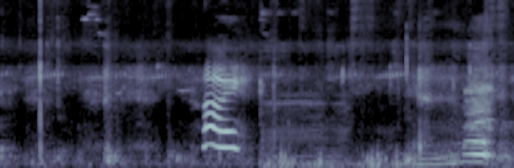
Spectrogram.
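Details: Cows and calves being moved out to summer pasture: two loud, high, strained bawls that bend downward, a quieter lower moo between them, and a woman talking softly in the background.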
